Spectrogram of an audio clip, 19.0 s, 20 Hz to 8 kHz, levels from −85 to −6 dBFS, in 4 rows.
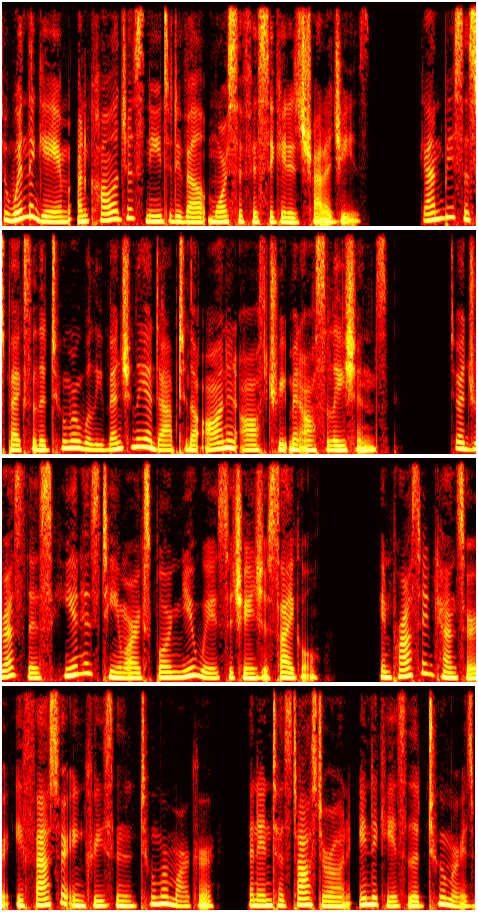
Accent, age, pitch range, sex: American, 20-39, 175-220 Hz, female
